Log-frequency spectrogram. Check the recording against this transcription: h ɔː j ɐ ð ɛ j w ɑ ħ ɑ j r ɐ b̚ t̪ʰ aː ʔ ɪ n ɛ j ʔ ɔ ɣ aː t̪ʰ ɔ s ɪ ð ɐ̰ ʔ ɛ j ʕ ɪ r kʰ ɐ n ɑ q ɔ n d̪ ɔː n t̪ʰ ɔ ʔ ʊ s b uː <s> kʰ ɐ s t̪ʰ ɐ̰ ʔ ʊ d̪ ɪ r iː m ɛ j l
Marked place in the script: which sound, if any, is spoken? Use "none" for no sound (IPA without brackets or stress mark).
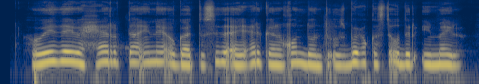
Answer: ħ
